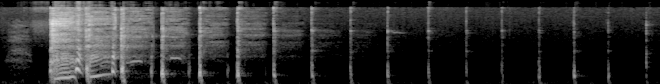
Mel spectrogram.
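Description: One strong harsh cough followed by a long run of about twenty short, fading dry coughs in a quiet room.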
